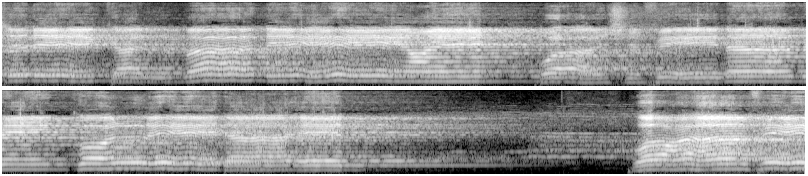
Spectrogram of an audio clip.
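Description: A man chanting an Arabic munajat (supplication) solo into a microphone, with long held notes that bend and glide in pitch. The voice fades away around nine to ten seconds in, then comes back loud near eleven seconds.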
